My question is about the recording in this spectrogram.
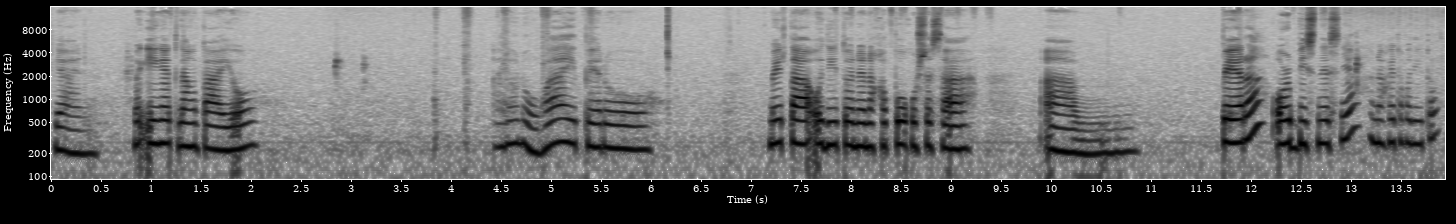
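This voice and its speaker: A woman's voice: on the high side, fairly even intonation, slow pace, long pauses, darkish tone. A woman with a Filipino accent doing a live tarot reading, thinking aloud into her microphone, mixing English into Tagalog and often seeking agreement. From Philippines. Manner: thinks aloud, mixes English into Tagalog, asks for agreement with short tag questions. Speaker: tarot reader. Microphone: own microphone.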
